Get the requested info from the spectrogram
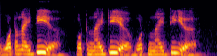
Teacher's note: what will become wa, and t will go with n, so tan, and that n will go with idea.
